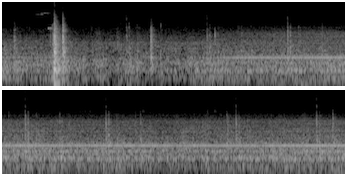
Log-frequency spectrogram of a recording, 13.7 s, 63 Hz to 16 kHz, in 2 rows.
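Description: Canon imageRUNNER 2420 photocopier starting a print: a sharp click about a second in, then its motors run with a steady hum and a faint click roughly every one and a half seconds as the side rollers try to pick paper from the side tray. The side rollers fail to pick the sheet cleanly, which jams and tears the paper.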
